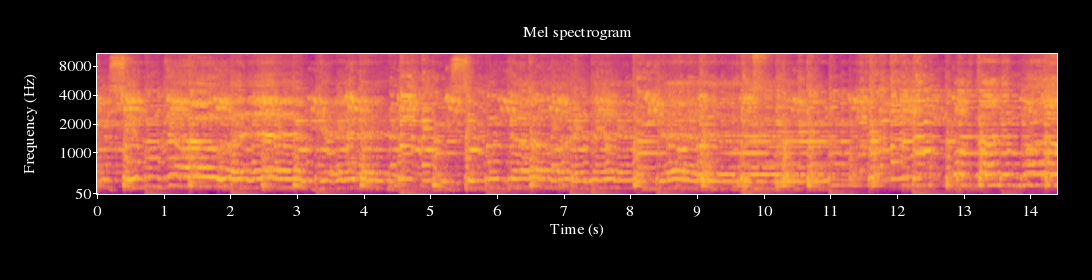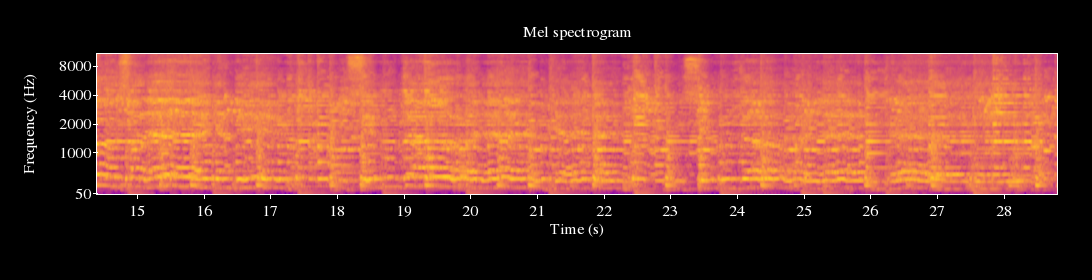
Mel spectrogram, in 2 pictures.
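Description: A bağlama played in a Turkish folk tune, with a frame drum keeping a steady low beat of about one and a half strokes a second and a man singing along.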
